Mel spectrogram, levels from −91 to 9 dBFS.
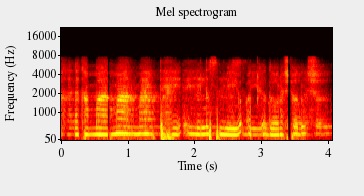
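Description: With no echo canceller at the far end, the loudspeaker feeds back into the microphone. Throughout, the speech is shadowed roughly a third of a second later by a thinner copy about 11 dB down. Lost AMR speech frames follow. From 0.69 to 0.75 s, the decoder conceals a gap that fits a single 20 ms frame, causing a brief dip or warble in the wideband sound. From 3.39 to 3.46 s, concealment bridges about 40 ms, which fits two consecutive frames, so the sound drops to near silence before returning weak or rough.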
